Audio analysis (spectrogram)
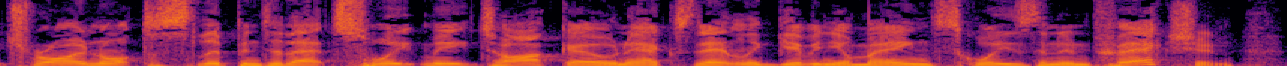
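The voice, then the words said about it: Put-on Australian accent drifting Southern. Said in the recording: “We've been doing the Aussie accent. ... I see it always goes into Southern. ... Or should I keep going Australian?”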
